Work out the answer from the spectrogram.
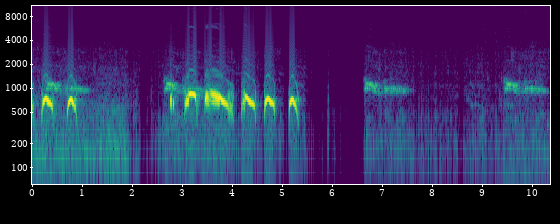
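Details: Local spotted dove giving a lure call meant to prompt other doves to sing: mellow, hollow coos, a quick run of about five short rising-falling notes, then drawn-out single coos spaced by pauses, in a quiet setting.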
